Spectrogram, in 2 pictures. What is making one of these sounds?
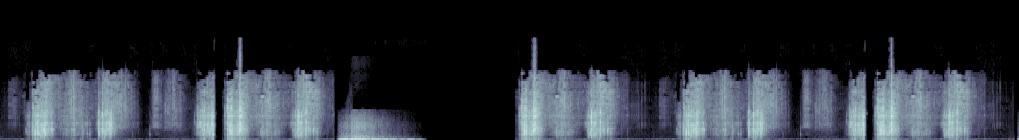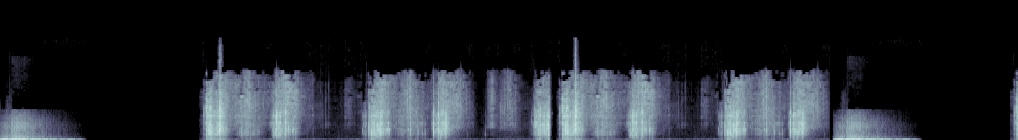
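A knife scrapes and crunches through a layer of tiny seeds in short, repeated bursts.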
